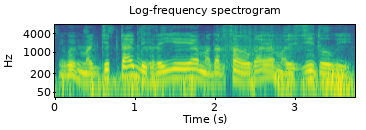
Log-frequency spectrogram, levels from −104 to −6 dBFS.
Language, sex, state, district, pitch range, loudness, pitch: Hindi, male, Madhya Pradesh, Bhopal, 105-130 Hz, -15 LUFS, 110 Hz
